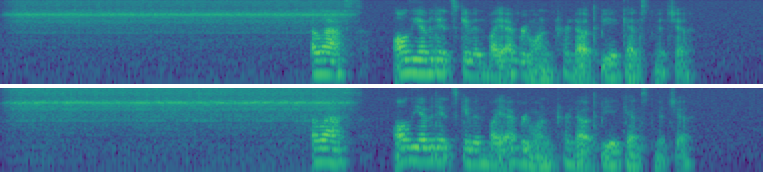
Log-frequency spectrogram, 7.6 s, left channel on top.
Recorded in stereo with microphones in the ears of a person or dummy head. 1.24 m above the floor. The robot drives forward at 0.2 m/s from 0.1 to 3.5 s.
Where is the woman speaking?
70° left (ahead or behind), 2.5 m.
